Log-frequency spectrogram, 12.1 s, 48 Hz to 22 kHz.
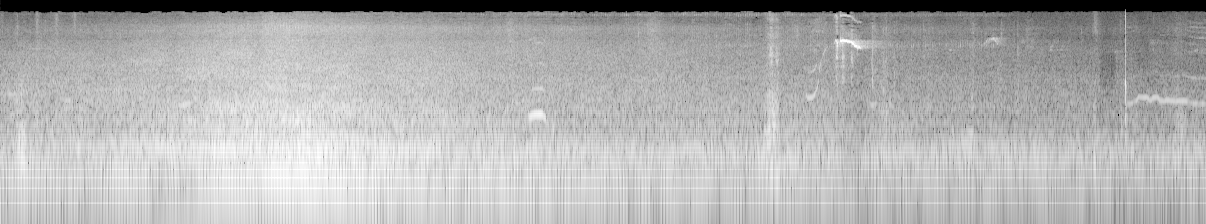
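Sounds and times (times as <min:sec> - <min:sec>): vehicle passing: 0:00.0 - 0:08.0.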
